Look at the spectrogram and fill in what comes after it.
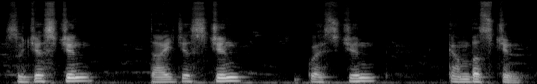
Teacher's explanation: When tion is preceded by s, when tion follows s in a word, its sound is not shun, it is chin. These words have s before tion, that's why their sound is chin, not shun.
